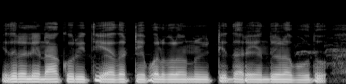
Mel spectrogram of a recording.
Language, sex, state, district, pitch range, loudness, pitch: Kannada, male, Karnataka, Koppal, 115-120 Hz, -13 LUFS, 115 Hz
